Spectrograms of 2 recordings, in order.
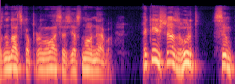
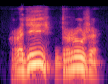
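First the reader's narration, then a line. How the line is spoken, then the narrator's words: Moaning wind. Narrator (Ukrainian): простогнав крутий вітер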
